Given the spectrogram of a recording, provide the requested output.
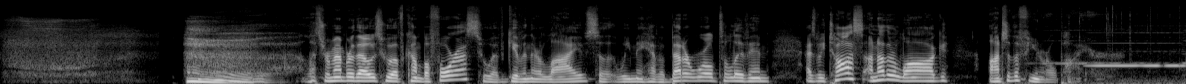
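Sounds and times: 
deep slow breath: 0:00.0 - 0:03.1, 0:07.7 - 0:08.1, 0:09.5 - 0:09.8
speech: 0:03.1 - 0:11.0.

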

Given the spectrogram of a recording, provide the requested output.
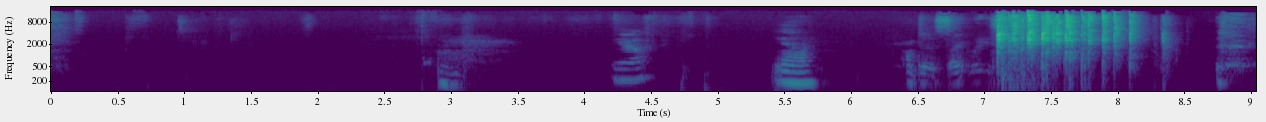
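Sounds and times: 
loud riffle shuffle of a card deck: 0:07.1 - 0:08.5.

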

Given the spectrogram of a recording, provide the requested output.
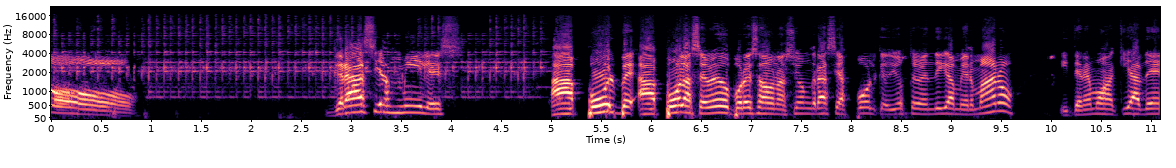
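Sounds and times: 
hand bell ringing: 0:00.0 - 0:05.2
speech: 0:02.8 - 0:04.1, 0:05.0 - 0:11.0.

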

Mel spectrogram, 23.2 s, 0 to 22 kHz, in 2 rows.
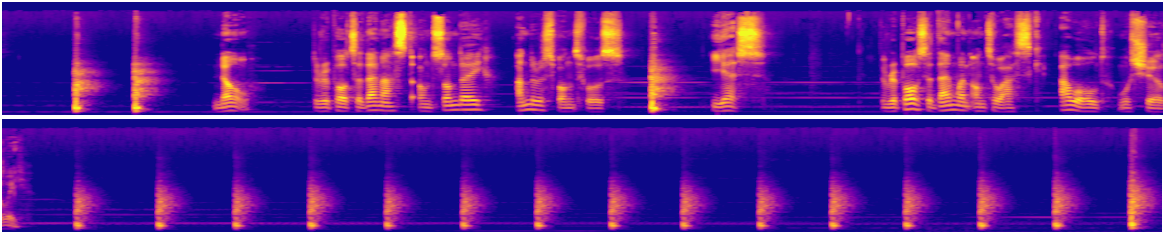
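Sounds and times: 
sharp knocks: 0:00.7 - 0:01.6, 0:06.5 - 0:06.8, 0:12.4 - 0:12.6, 0:13.2 - 0:13.4, 0:14.0 - 0:23.2
speech: 0:02.2 - 0:06.3, 0:07.1 - 0:07.7, 0:08.8 - 0:11.9.

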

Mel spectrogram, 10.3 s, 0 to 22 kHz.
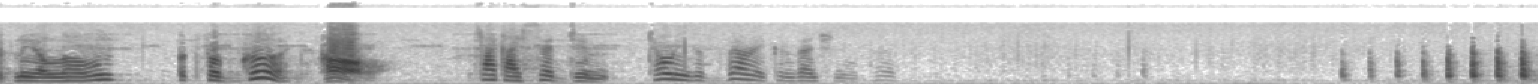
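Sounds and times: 
speech: 0:00.1 - 0:02.6, 0:03.2 - 0:06.1
knocking on a door: 0:08.9 - 0:10.2.

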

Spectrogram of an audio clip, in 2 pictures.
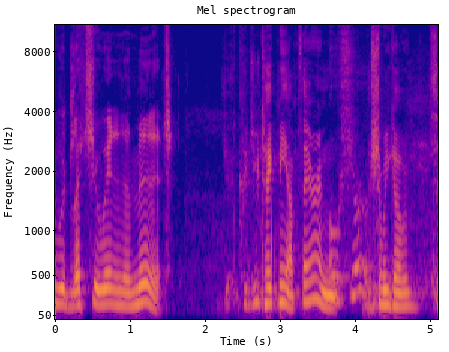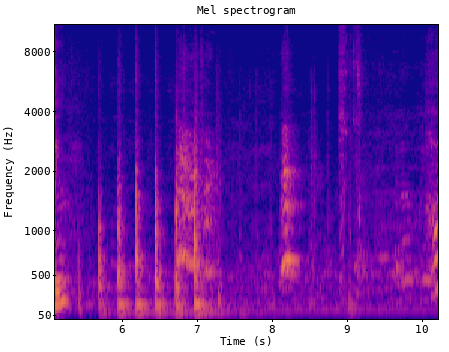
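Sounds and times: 
speech: 0:00.0 - 0:01.6, 0:02.2 - 0:06.3
small dog barking in an apartment: 0:06.7 - 0:07.4, 0:08.1 - 0:08.5.

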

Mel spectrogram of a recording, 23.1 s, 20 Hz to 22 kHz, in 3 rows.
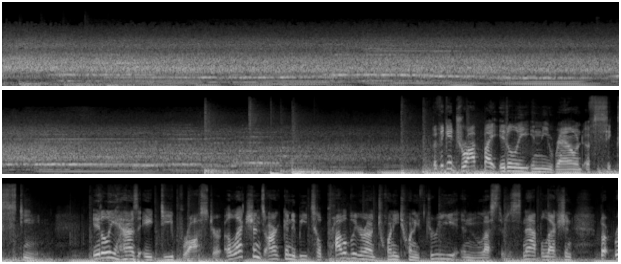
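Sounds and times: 
large crowd roaring and cheering: 0:00.0 - 0:14.3
speech: 0:13.3 - 0:16.0, 0:16.6 - 0:23.1.

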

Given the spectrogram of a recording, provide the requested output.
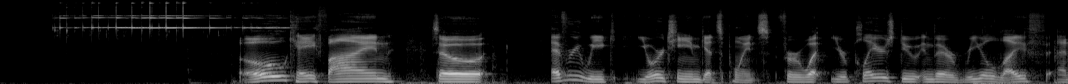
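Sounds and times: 
small high-pitched bell ringing: 0:00.6 - 0:03.0
speech: 0:02.4 - 0:10.6.

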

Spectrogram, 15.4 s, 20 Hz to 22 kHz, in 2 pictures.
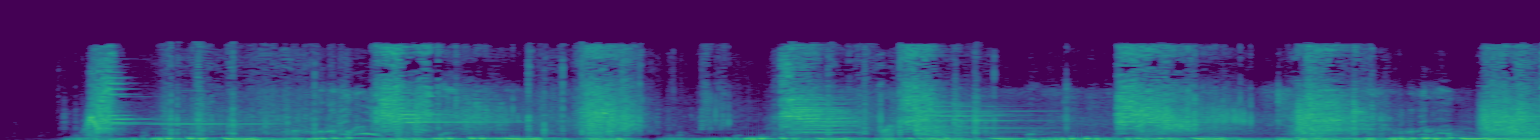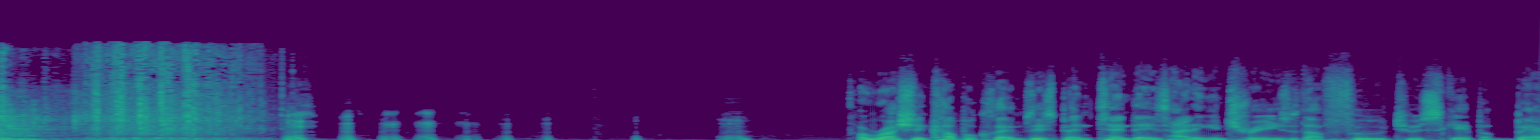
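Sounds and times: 
clanging and ringing metallic hits: 0:00.4 - 0:03.1, 0:03.8 - 0:08.3
pigeons cooing agitatedly: 0:00.7 - 0:07.6
laughter: 0:09.1 - 0:11.0
speech: 0:12.1 - 0:15.3.

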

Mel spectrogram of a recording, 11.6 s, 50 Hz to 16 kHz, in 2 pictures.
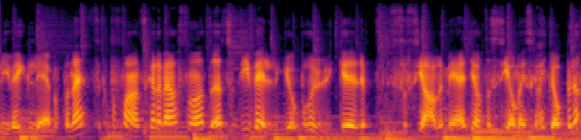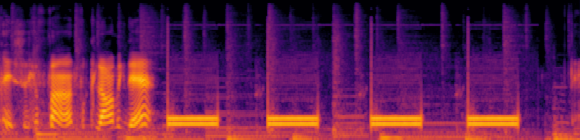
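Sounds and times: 
speech: 0:00.0 - 0:08.6
telephone ringing tone over a line: 0:07.5 - 0:11.0.

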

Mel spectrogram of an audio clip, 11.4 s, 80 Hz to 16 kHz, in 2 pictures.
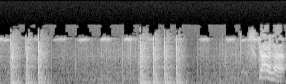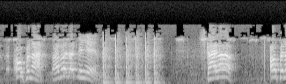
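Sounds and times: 
crickets chirping: 0:00.0 - 0:11.4
huge knocker striking the front door of a crumbling mansion: 0:00.2 - 0:01.0, 0:02.8 - 0:03.8, 0:07.8 - 0:09.0
speech: 0:05.2 - 0:07.9, 0:09.8 - 0:10.5, 0:11.1 - 0:11.4.

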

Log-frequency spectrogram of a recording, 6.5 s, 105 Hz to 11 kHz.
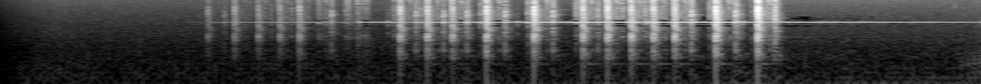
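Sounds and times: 
typewriter clacking as a letter is copied out: 0:01.4 - 0:05.2.

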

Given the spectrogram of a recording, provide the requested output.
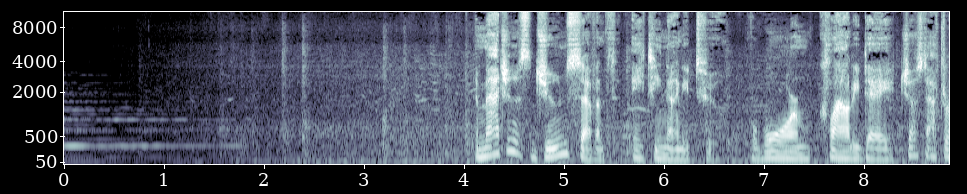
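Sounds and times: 
humming drone: 0:00.0 - 0:01.9
train rumbling on tracks: 0:00.6 - 0:08.8
wheels clacking over rail joints: 0:01.4 - 0:08.8
speech: 0:04.1 - 0:08.8.

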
